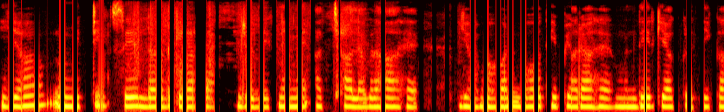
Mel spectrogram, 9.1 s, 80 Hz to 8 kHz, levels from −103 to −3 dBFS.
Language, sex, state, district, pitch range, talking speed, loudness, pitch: Hindi, female, Bihar, Purnia, 225-235 Hz, 150 wpm, -31 LUFS, 230 Hz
